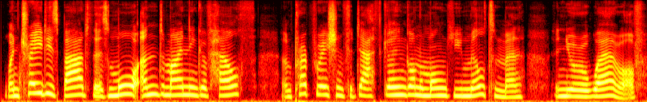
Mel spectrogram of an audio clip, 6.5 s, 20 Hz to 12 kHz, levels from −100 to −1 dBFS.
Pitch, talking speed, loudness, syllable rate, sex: 245 Hz, 215 wpm, -15 LUFS, 6.2 syllables/s, female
